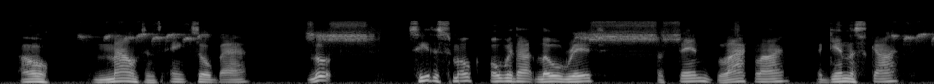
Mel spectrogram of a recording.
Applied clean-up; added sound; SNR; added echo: neural diffusion model UNIVERSE++.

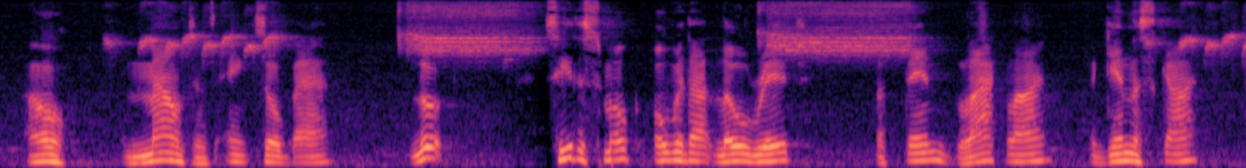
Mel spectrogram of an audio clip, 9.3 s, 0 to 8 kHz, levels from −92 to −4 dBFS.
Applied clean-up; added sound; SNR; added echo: none; Bird; 12 dB; none.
